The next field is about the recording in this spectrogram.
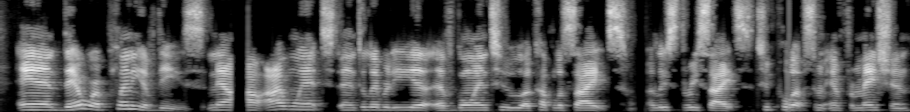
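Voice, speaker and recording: With an American accent and a normal speaking voice, a woman talks at a moderate pace and medium pitch, with ordinary pitch variation and hardly any pauses. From Oklahoma. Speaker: radio co-host. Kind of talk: online radio show discussion.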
